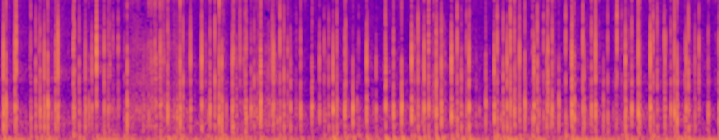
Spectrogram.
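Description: Long nails tap and scratch across the surface of a small, closed black hard case covered in glitter and lying flat. Rapid, dry clicks blend with a gritty, crackling scrape, bright and textured, with each tap dying away almost instantly. The sound stays steady and quiet throughout.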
